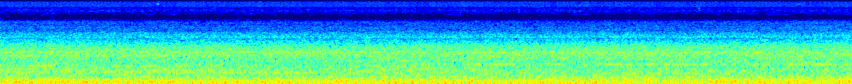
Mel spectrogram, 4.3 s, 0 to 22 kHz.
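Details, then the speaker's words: Mercedes W211 E200 idling in gear after cleaning water-damaged spark plugs and coils: soft, steady, even hum with no stumbles or shaking; earlier severe misfire and near-stalling in gear now gone. "बिल्कुल महसूस ही नहीं हो रहा, बिल्कुल मिसिंग बिल्कुल अब नहीं है। अब इंजन भी स्टेबल हो गया।"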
